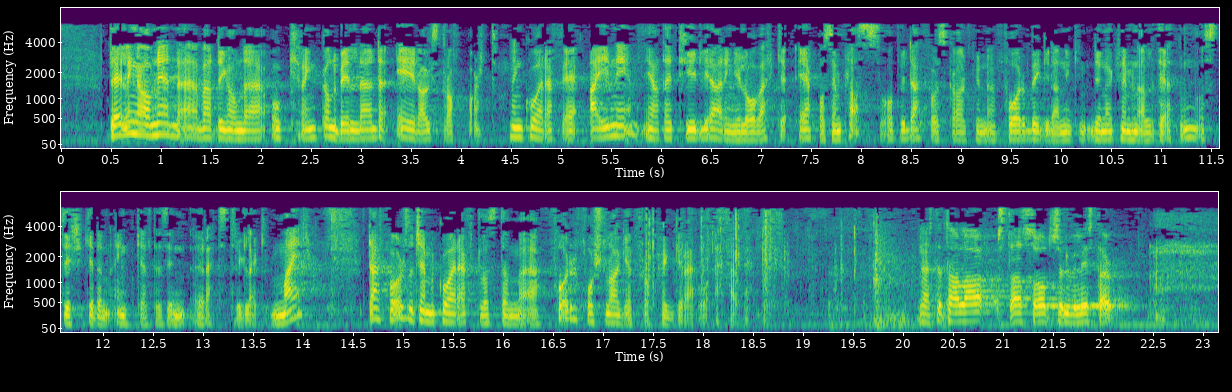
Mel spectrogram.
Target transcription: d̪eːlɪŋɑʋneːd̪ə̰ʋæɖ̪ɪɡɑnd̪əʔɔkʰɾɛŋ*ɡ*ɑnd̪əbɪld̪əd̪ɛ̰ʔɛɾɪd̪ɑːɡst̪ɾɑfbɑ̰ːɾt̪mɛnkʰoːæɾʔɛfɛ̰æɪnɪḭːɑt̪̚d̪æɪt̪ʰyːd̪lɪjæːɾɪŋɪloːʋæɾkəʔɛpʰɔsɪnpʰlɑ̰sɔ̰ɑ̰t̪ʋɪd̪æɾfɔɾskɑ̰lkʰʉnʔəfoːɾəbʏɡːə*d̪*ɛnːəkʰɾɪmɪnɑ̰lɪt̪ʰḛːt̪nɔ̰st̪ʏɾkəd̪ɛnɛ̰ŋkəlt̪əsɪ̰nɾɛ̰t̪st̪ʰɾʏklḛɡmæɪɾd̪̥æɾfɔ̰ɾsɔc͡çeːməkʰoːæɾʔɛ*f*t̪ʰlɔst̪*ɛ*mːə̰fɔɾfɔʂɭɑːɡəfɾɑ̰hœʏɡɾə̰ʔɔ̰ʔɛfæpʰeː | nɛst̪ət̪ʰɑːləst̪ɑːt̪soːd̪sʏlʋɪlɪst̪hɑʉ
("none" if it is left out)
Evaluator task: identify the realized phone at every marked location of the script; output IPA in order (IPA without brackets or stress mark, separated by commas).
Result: k, d̪, f, œ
